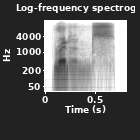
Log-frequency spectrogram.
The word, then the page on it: riddance: British English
